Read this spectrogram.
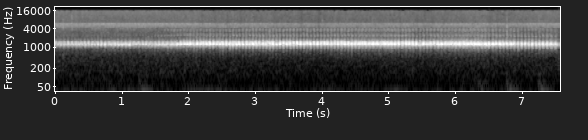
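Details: Frogs and toads calling together in a continuous rapid trill of closely packed pulses, steady in pitch and growing slightly louder, with a faint high constant tone behind it.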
